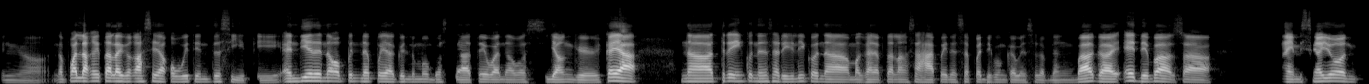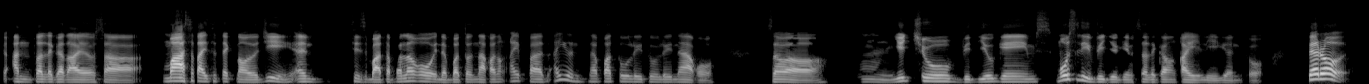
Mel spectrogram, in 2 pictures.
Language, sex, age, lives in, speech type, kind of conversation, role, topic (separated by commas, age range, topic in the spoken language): Filipino, male, 20-24, Philippines, conversation, unstructured, none, Anong simpleng gawain ang nagpapasaya sa araw mo?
